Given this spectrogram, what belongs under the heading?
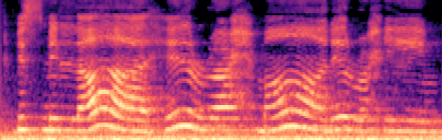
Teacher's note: ایک ہاں کا مخرج نکلے گا گلے کے اوپر سے جو دو ہاں ہے اس کے مخرج نکلیں گے گلے کے بیچ میں سے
